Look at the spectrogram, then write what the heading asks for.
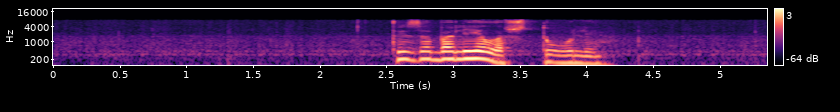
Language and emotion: Russian, neutral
